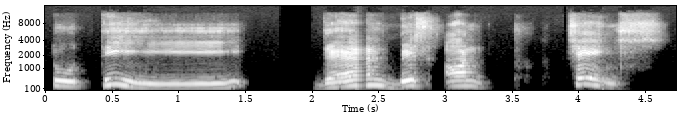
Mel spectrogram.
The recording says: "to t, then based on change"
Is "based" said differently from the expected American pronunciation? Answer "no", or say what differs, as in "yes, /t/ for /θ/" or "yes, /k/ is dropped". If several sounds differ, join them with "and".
yes, /t/ is dropped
